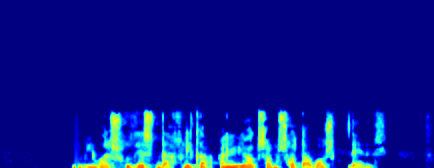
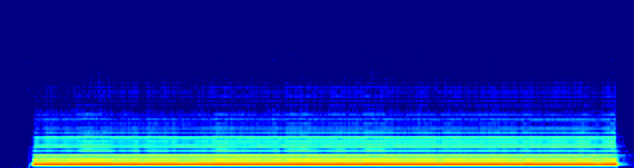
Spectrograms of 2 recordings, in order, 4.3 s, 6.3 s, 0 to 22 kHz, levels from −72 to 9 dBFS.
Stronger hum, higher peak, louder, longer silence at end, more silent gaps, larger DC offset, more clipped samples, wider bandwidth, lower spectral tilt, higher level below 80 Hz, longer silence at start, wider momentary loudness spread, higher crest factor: neither; first, -2 dBFS vs -6 dBFS; second, -16 LUFS vs -11 LUFS; first, 0.5 s vs 0.15 s; neither; neither; neither; about the same, 7.8 kHz vs 7.4 kHz; first, -4.5 dB/octave vs 1.5 dB/octave; first, -54 dBFS vs -74 dBFS; first, 0.7 s vs 0.3 s; first, 12 LU vs 1 LU; first, 16 dB vs 6 dB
